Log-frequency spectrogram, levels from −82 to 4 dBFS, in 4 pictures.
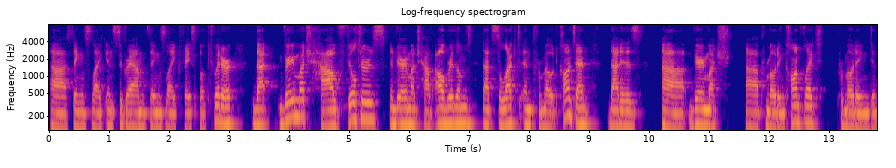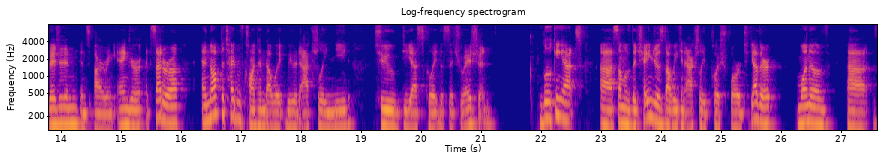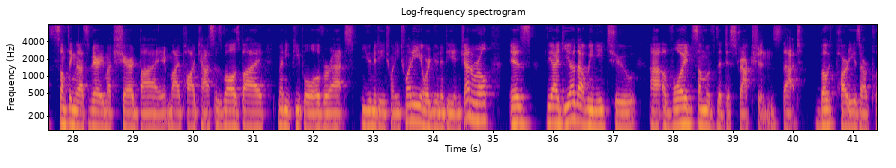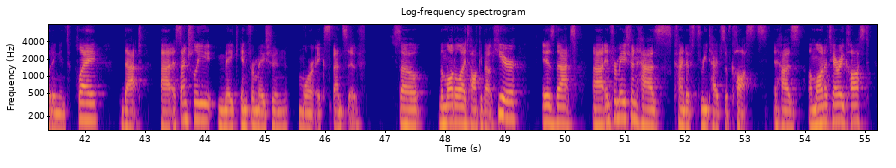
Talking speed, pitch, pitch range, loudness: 155 wpm, 130 Hz, 120-145 Hz, -25 LUFS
